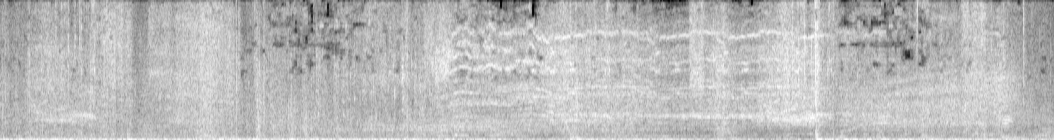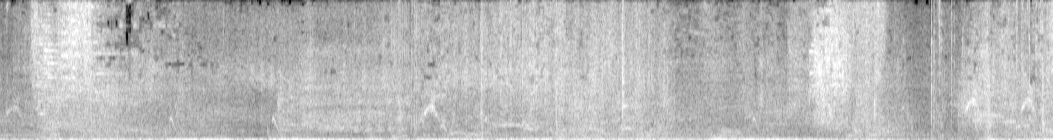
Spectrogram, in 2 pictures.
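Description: Confringo fire spell blasts in Hogwarts Legacy, loud booming explosive bursts with crackling debris, dense and continuous battle noise with repeated heavy impacts.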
